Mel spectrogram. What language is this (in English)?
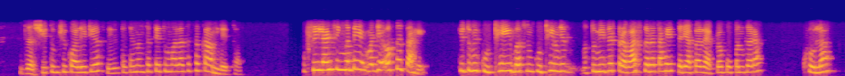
Marathi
